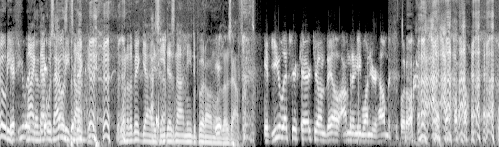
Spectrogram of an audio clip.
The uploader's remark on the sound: For a quick phone call.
